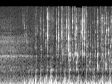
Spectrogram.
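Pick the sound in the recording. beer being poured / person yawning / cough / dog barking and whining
beer being poured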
